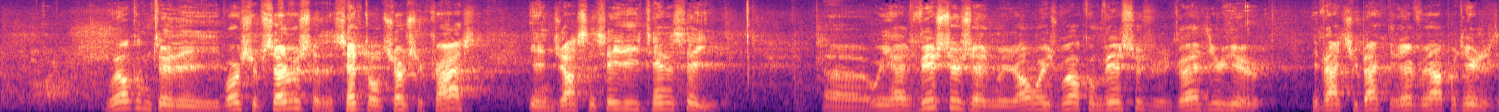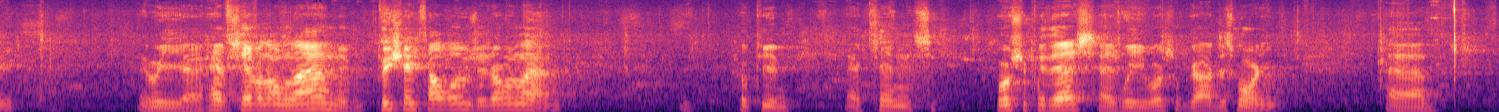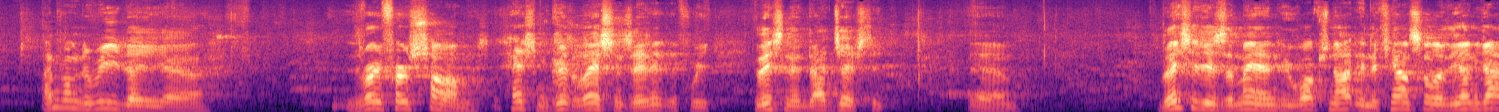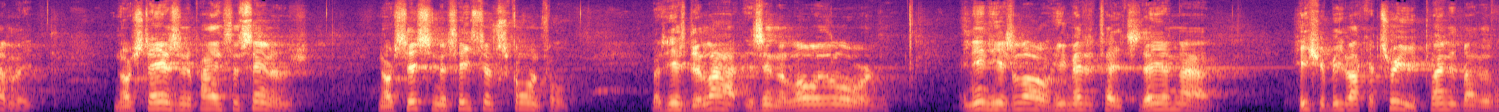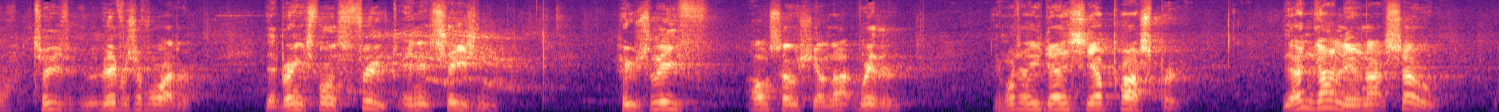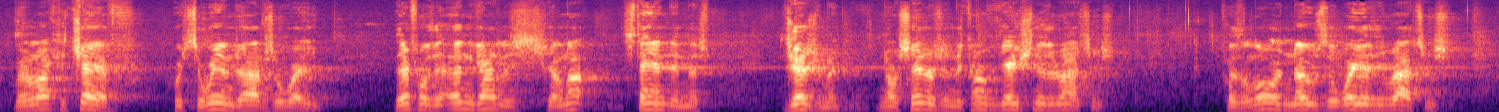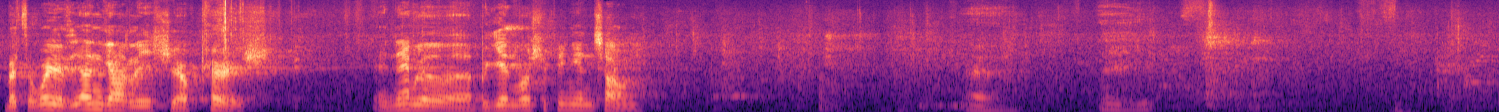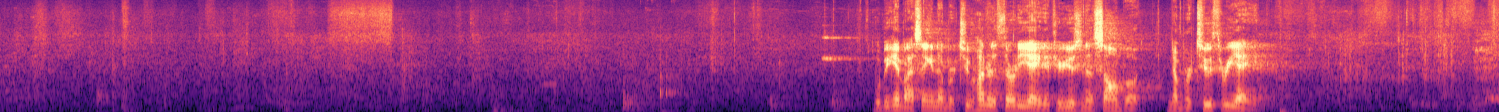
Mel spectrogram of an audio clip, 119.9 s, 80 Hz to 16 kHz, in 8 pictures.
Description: Titus 2:11, English Standard Version Series: Sunday AM Service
